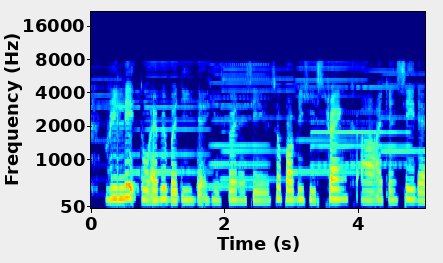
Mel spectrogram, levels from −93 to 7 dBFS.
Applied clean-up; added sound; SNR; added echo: classical method spectral subtraction.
